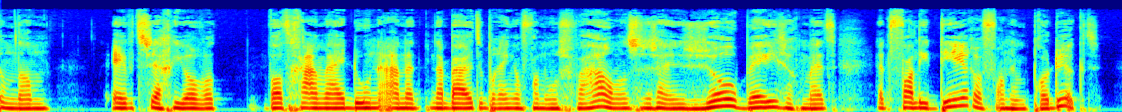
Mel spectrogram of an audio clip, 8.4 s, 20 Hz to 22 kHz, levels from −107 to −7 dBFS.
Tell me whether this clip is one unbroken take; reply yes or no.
yes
